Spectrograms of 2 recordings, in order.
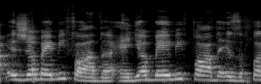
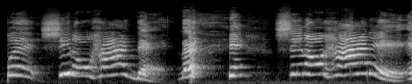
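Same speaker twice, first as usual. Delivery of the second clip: laughing; 9 semitones higher, 6 dB louder, slower than usual. Real, not acted. Laughing while talking about April.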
